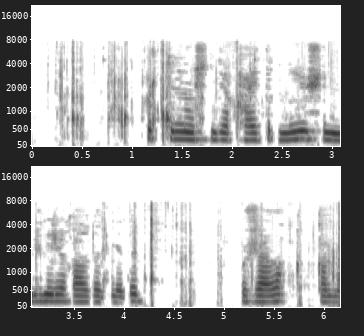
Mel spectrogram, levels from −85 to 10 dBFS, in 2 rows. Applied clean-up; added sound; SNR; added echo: classical method spectral subtraction.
